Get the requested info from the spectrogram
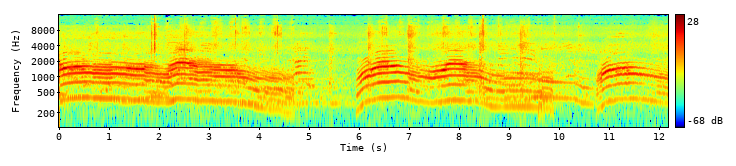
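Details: Cats fighting, giving loud, drawn-out wailing yowls that rise and sag in pitch, overlapping with a second voice, broken by short pauses and a sudden renewed howl about halfway through.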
